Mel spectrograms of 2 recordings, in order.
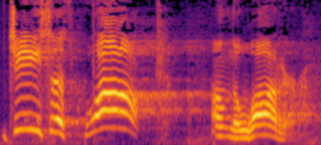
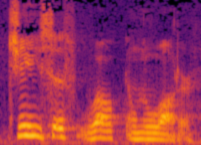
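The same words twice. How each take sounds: First: It is said with excitement and enthusiasm. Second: It is said flatly, without enthusiasm. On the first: It is an astonishing event. The speaker calls it right. "no, that's not right" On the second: It is an ordinary, familiar fact. The speaker calls it wrong. "we've lost our excitement and the enthusiasm"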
